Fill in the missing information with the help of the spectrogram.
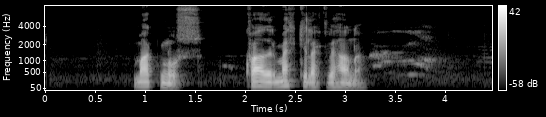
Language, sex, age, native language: Icelandic, male, 40-49, Icelandic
